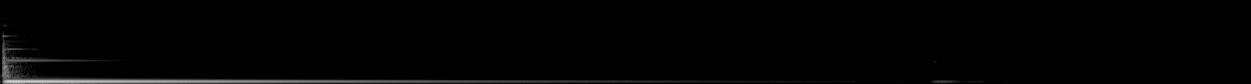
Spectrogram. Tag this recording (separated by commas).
Music, Keyboard (musical), Musical instrument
